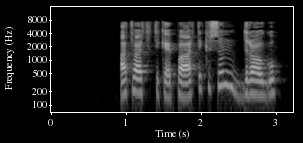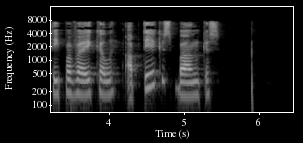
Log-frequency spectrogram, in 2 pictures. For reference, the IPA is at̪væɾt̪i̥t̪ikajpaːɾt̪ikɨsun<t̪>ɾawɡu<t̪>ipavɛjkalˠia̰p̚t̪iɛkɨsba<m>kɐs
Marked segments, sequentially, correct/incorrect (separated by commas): incorrect, correct, incorrect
